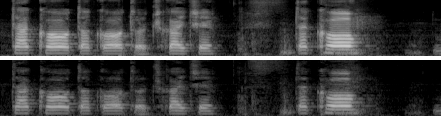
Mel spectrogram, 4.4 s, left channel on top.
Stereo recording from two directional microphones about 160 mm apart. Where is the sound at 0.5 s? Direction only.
30° right (ahead or behind).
